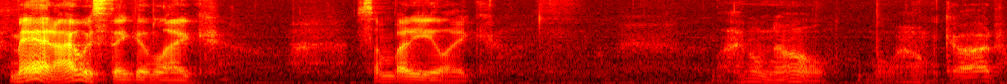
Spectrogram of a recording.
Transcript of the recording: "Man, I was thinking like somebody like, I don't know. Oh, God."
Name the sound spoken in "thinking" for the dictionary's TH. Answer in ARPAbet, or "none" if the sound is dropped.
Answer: TH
